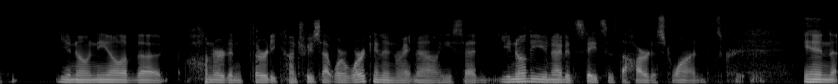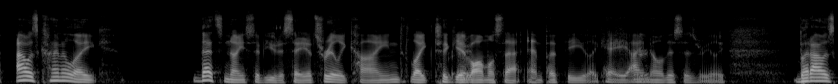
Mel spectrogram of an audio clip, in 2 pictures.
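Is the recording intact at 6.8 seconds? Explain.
No. At 6.8 seconds the speech sits inside a call bitrate drop that runs from 1.63 to 7.91 s. The connection's bandwidth estimate fell, so the encoder was pushed from 64 kbps down to 11 kbps. It held that floor for nearly 4 seconds. With so few bits, the coding turns coarse and the top end is cut from 20 kHz to 8 kHz. The voice sounds muffled and rough until quality returns.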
